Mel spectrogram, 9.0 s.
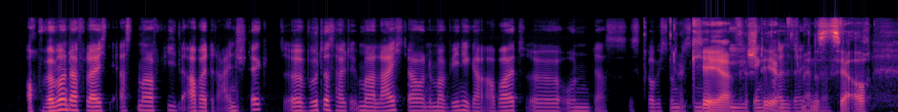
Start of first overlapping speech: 6.7 s

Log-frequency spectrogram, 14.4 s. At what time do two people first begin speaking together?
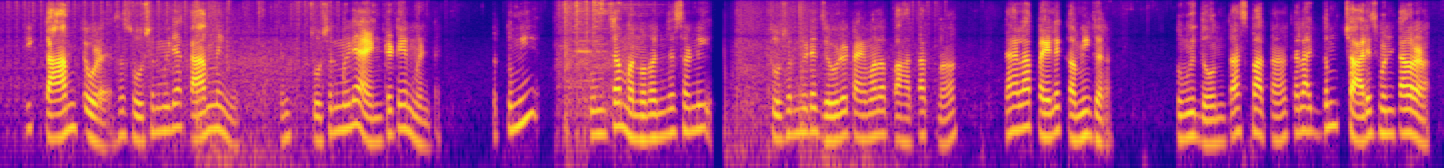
none

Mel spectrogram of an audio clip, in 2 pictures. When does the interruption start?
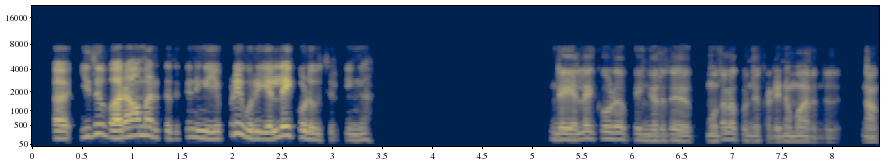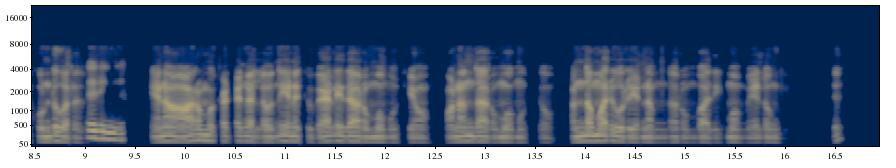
none

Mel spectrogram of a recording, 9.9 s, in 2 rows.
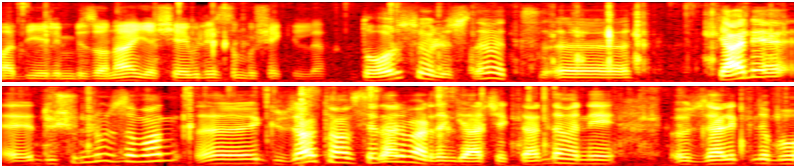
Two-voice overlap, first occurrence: none

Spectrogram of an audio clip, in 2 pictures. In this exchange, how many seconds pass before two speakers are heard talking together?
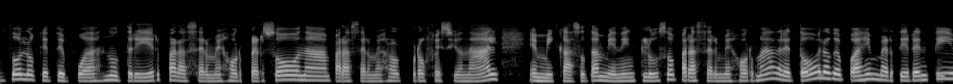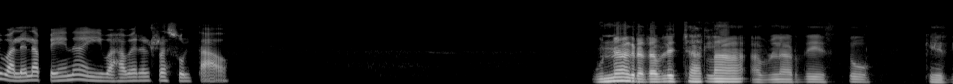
none

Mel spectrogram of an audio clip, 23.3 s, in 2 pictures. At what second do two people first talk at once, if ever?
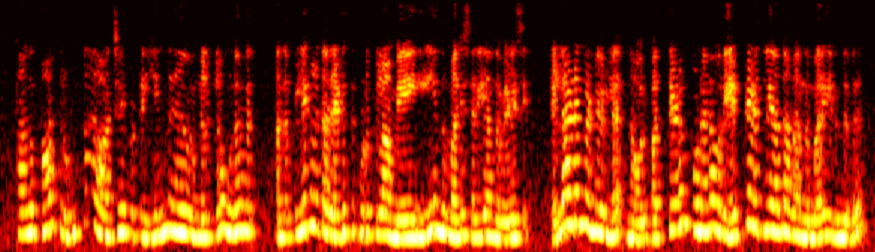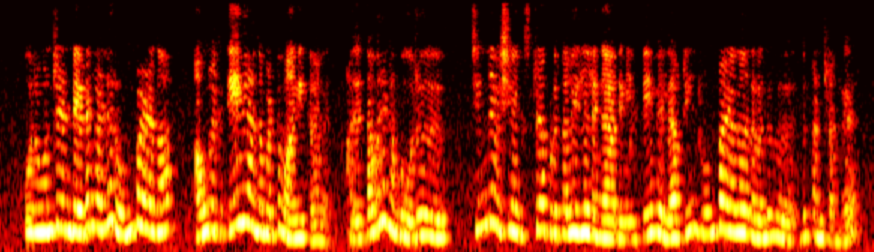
none

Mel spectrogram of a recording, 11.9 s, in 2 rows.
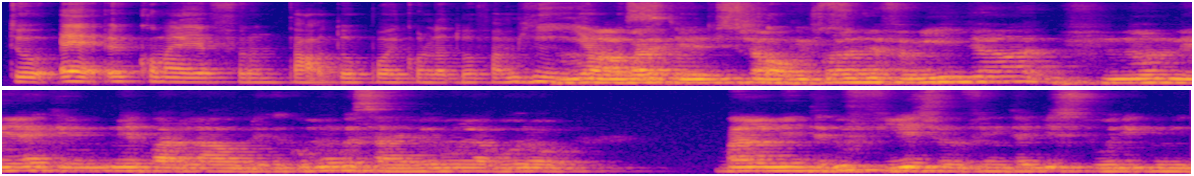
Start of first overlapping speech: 2.7 s

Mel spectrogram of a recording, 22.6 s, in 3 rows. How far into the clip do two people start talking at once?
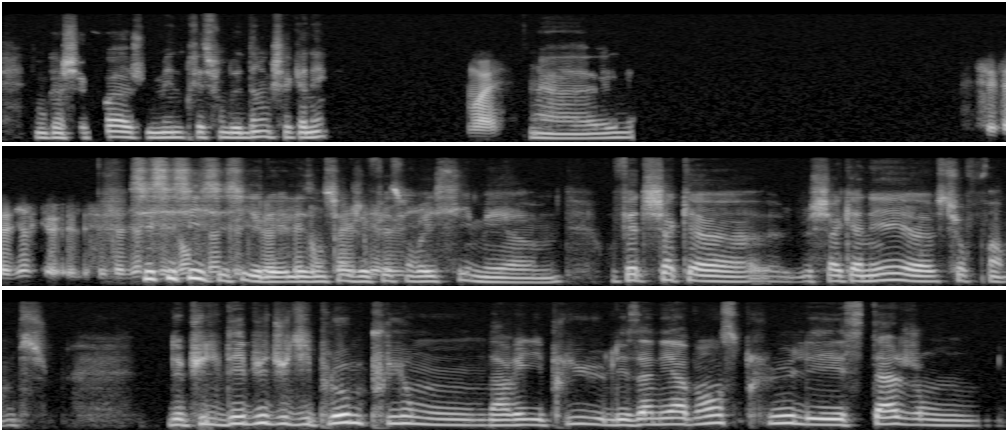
8.2 s

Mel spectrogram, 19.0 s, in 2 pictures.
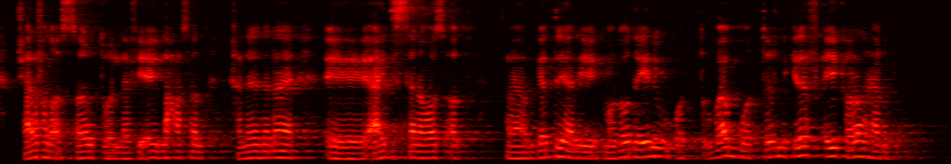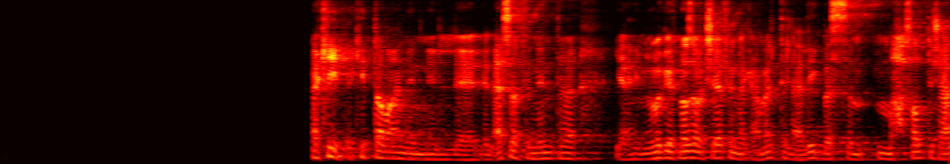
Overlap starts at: none

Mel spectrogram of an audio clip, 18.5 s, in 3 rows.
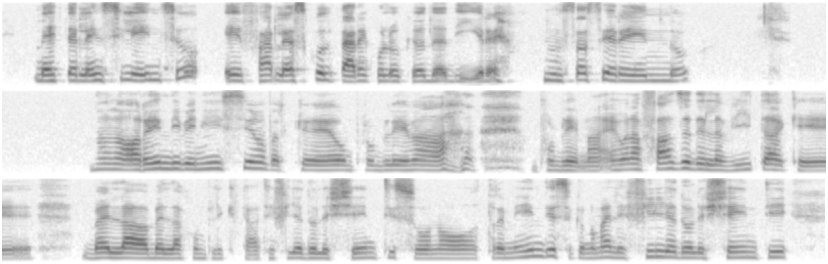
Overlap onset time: none

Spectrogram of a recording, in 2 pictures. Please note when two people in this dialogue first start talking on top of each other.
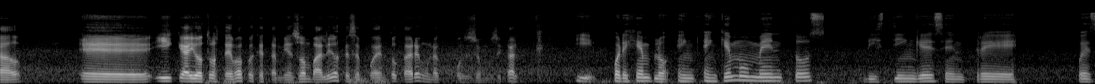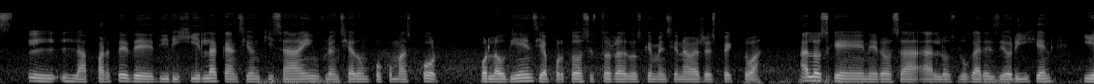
none

